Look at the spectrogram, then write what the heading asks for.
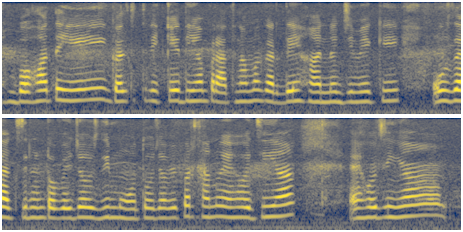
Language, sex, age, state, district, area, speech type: Punjabi, female, 18-30, Punjab, Shaheed Bhagat Singh Nagar, rural, spontaneous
